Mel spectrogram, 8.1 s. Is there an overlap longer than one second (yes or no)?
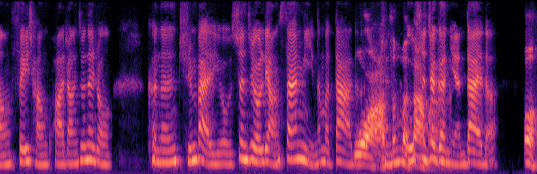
yes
